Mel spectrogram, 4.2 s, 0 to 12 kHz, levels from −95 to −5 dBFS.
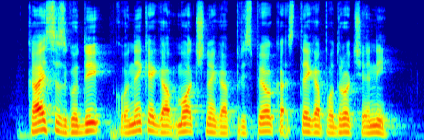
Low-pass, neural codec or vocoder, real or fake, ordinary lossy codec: none; none; real; none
